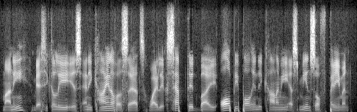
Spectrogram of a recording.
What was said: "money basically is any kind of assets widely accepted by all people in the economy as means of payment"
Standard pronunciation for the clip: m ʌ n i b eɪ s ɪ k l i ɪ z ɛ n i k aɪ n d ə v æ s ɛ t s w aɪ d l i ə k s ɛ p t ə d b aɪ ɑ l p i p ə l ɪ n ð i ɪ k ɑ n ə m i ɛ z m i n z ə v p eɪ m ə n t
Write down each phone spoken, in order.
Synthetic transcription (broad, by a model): m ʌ n i b eɪ s ɪ k l i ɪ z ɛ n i k aɪ n d ə v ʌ s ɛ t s w aɪ d l i ə k s ɛ p t ə d b aɪ ɑ l p i p ə l ɪ n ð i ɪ k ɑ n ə m i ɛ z m i n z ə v p eɪ m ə n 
